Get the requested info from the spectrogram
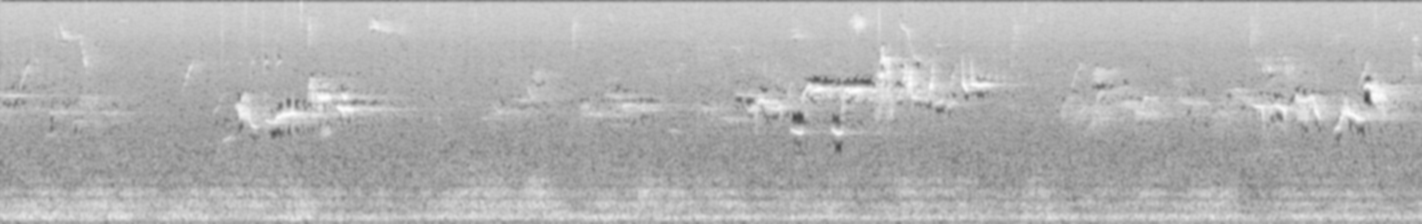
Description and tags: Forest Birds & Plane
Some Birds tweeting in a forest, while Plane in the background
Birds, industrial, Summer, Tweet, Tweeting, Wind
